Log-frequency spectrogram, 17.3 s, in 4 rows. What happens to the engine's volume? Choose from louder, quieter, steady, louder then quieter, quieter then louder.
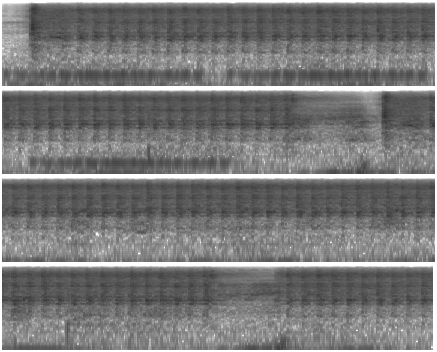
steady.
